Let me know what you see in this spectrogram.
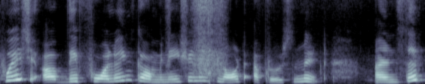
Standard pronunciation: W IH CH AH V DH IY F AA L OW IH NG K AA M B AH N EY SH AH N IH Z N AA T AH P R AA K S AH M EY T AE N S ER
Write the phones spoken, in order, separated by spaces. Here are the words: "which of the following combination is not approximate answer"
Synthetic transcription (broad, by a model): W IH CH AH V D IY F AA L OW IH NG K AA M B AH N EY SH AH N IH Z N AA T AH P R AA S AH M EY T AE N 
